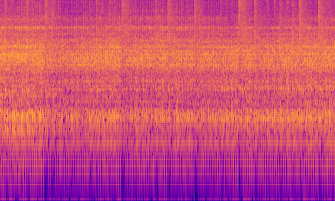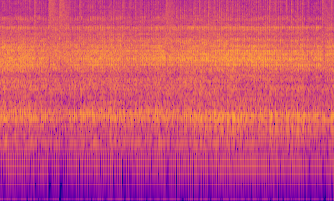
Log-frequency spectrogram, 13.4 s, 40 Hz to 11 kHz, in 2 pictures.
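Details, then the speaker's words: 1976 Honda CR250 Elsinore two-stroke dirt bike without a silencer: very loud, crackling exhaust with a steady, even firing rhythm and no knocking. It fired right up after a slight backfire on kickstart and runs normally. "great holy cow she fired right up man does that sound good it's really loud without the silencer like Extremely Loud I don't know how people rode it like that but man it sounds good no knocking in the engine no weird sounds coming from the engine"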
